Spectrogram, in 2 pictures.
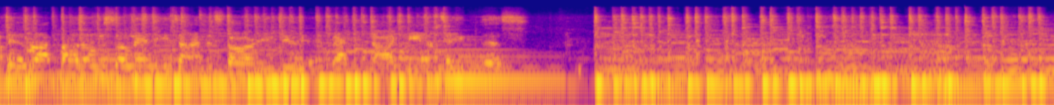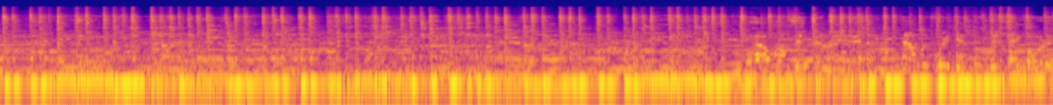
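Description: Acoustic guitar strummed through a live PA. About six seconds in, a chord is left ringing and dies away. Near eight seconds the strumming comes straight back in at full level and runs on steadily.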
